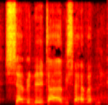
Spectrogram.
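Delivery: slow, measured answer from above; lightly voiced heavenly answer, drawn out. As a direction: deliver it slowly as a divine reply. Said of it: "a voice came back and said".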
